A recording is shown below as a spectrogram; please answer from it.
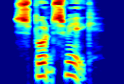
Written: spunsvæg

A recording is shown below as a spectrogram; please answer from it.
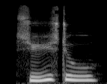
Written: sygestue

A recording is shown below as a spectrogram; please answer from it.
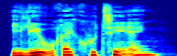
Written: elevrekruttering

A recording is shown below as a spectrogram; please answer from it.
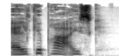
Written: algebraisk

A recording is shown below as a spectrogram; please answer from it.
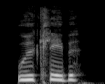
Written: udklippe

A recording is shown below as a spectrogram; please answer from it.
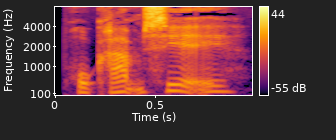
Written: programserie

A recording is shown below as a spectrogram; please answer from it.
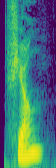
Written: fjong

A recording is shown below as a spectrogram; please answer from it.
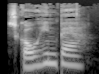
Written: skovhindbær

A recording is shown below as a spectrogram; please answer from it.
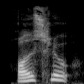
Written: rådslå

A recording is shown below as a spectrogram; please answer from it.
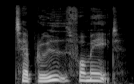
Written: tabloidformat

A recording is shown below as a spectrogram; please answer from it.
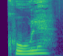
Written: cola

